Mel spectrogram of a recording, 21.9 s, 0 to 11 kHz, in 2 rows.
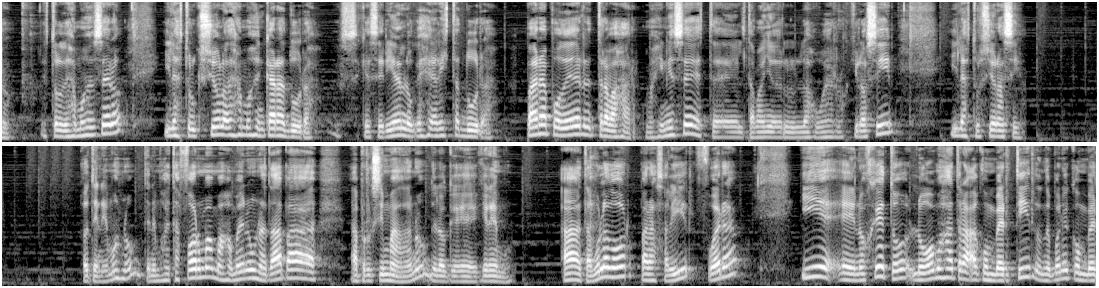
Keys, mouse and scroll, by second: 5.8 click, 9.0 click, 10.5 scroll up 1, 10.9 middle click, 10.9 scroll down 1, 11.4 scroll up 1, 11.6-12.1 scroll down 4, 12.1 middle click, 15.9-16.4 scroll up 3, 16.4 shift+middle click, 16.8 Tab, 19.5 click.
